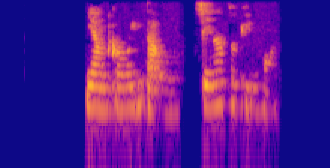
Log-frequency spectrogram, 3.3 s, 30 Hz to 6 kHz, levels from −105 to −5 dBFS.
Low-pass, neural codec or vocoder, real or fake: 5.4 kHz; none; real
